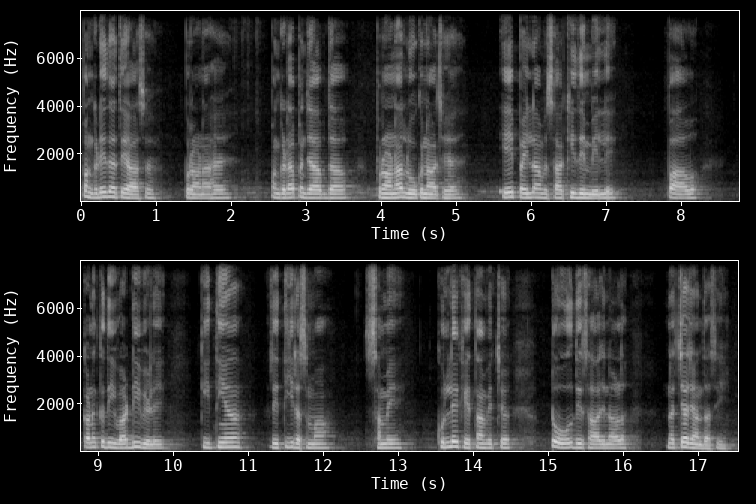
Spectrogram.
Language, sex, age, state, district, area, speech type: Punjabi, male, 18-30, Punjab, Faridkot, rural, spontaneous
